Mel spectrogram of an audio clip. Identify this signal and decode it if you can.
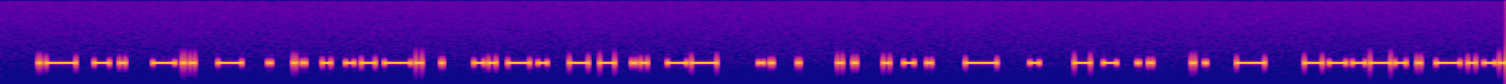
Beeps of irregular length. There is no code.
